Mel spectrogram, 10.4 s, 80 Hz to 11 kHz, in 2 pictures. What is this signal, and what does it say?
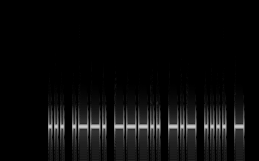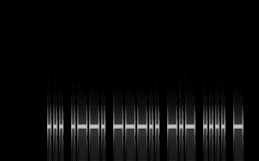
Morse code, heard as a keyed tone, about 20 wpm, 700 Hz. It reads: SP8KHT SP8KHT
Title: DXCC-100 Call Signs - 6 Characters - Repeated 2x - 20wpm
